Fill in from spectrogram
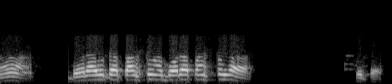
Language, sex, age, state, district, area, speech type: Odia, male, 60+, Odisha, Angul, rural, conversation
